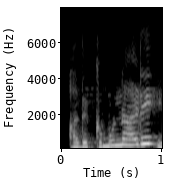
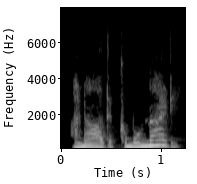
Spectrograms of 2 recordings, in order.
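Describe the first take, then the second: First: முன்னாடி rising as a question-like stress; repeated with emphasis. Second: Said in the usual way. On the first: Shown as a demonstration. Preacher repeating to the women to stress what came before. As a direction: lean on முன்னாடி and lift it at the end. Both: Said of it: "யாரா சொல்றீங்களா".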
